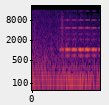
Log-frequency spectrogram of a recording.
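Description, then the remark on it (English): A phone starts ringing partway through, a steady electronic tone sustained over a low background hum, fairly clear, with no voices; the signal comes from Faith's Pi phone in the game Leisure Suit Larry: Wet Dreams Dry Twice. “That's not the doorbell. The signal's coming from Faith's Pi phone.”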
